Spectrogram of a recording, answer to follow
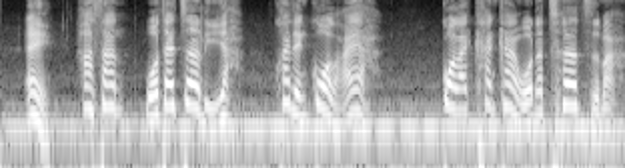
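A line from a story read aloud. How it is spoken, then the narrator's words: Shouting repeatedly. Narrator (Chinese): 这样子喊了几次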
